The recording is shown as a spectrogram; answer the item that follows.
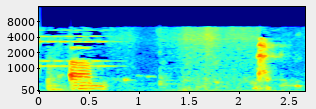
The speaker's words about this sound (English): I have a phone ringing in the background, but please carry on.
